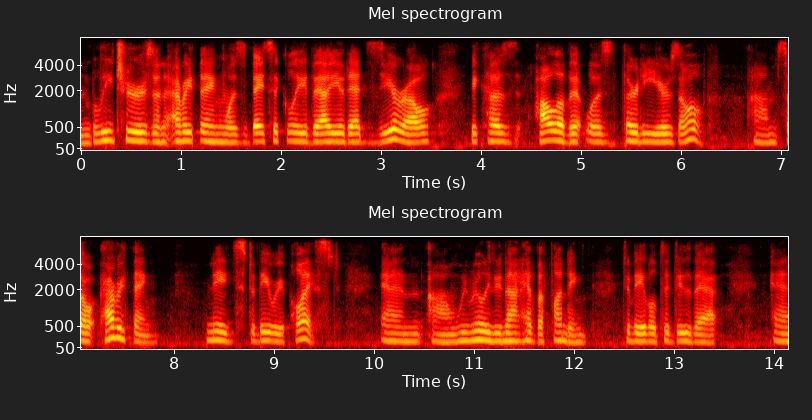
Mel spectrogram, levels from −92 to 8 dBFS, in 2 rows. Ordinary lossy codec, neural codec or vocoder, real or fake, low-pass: Opus, 32 kbps; codec, 24 kHz, 3 kbps, HILCodec; fake; 7.2 kHz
